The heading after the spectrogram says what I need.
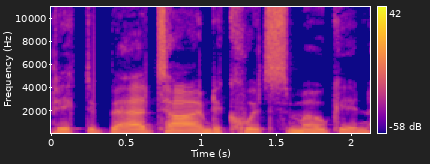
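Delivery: mumbled, muttered under the breath. A man answers the narrator's offer of water or medical help: muttered. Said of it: "he muttered".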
